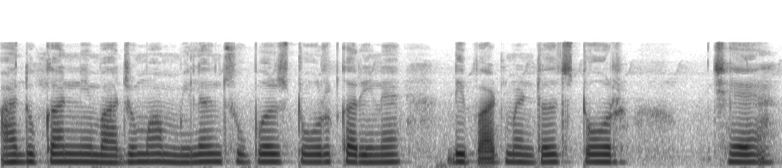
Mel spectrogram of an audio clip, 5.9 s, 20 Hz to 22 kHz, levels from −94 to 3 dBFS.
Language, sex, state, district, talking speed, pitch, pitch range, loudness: Gujarati, female, Gujarat, Valsad, 90 wpm, 180 Hz, 175-185 Hz, -19 LUFS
